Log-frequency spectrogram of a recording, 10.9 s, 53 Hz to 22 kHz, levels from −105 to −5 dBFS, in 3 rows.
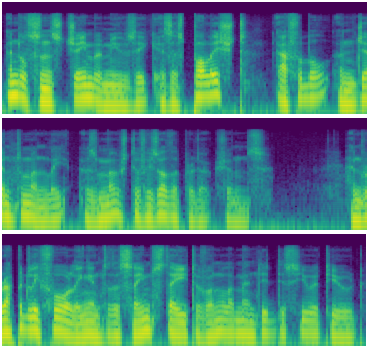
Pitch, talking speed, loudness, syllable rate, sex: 105 Hz, 135 wpm, -21 LUFS, 5.3 syllables/s, male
